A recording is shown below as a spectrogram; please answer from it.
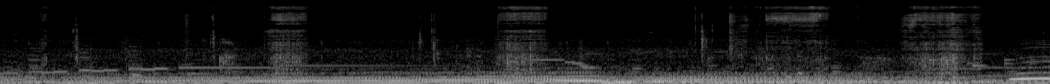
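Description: Ramen noodles being slurped from a cup, about four short, noisy slurps a few seconds apart, over background music with a simple stepping melody.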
